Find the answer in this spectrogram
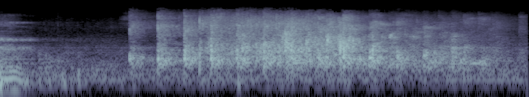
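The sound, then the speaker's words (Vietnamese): An audience member claps at a talk, a few separate claps at first that quickly thicken into faint, continuous hand clapping lasting several seconds. “Thầy nghĩ người này hiểu mới vỗ tay trước tiên.”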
